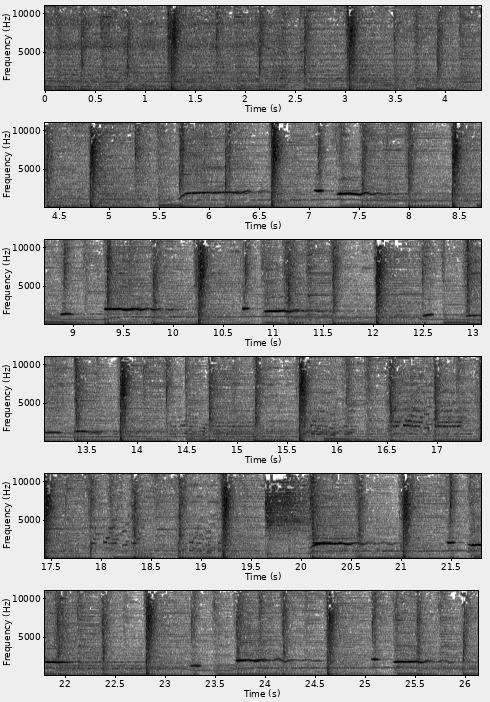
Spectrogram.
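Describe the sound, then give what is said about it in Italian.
A melodic whistled tune rides over a full band with steady drums and bass, the whistling clear and prominent as the song plays on to its close. “Per la serie, ecco, una delle canzoni che vorresti non finisse mai, anche con questo fischiettare finale,”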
